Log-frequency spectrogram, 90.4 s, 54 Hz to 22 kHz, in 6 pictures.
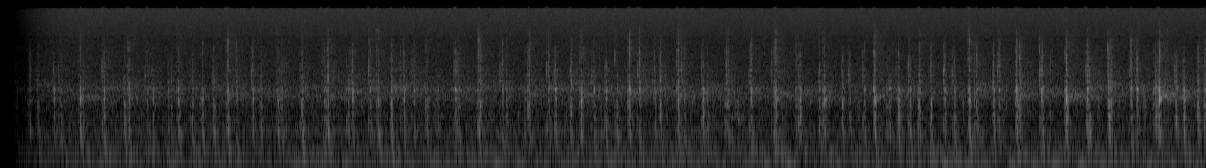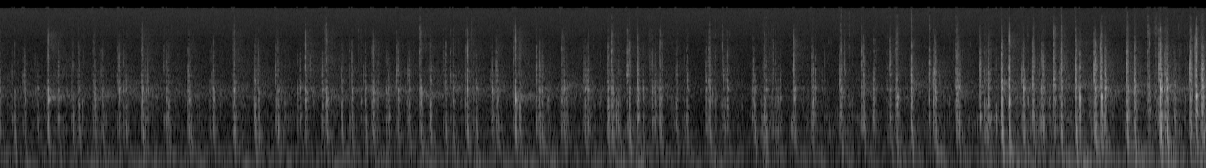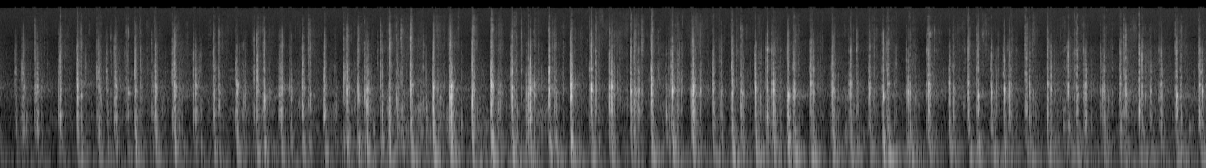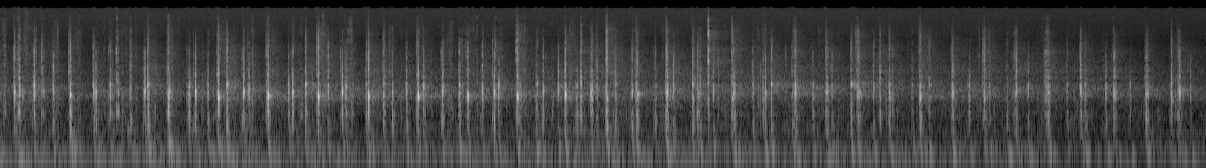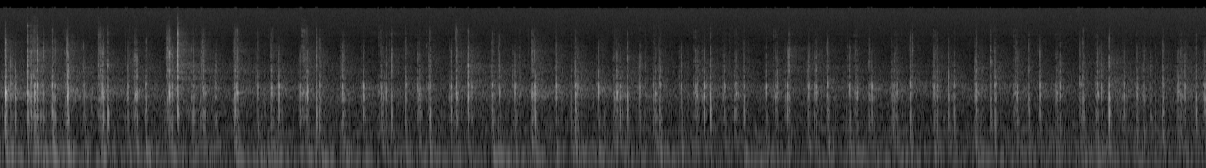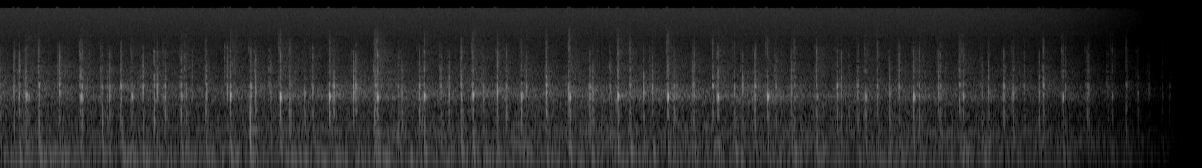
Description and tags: Hevoset ohi, kaviot / Two horses passing by walking on asphalt, hooves clattering
Kaksi hevosta käyden ohi asfaltilla, kavioiden kopsetta.
Paikka/Place: Suomi / Finland / Kitee, Sarvisaari
Aika/Date: 12.07.1982
Clatter, Steps, Tehosteet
